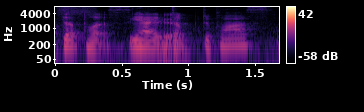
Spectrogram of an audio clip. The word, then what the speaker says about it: Duplass: Duplass.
